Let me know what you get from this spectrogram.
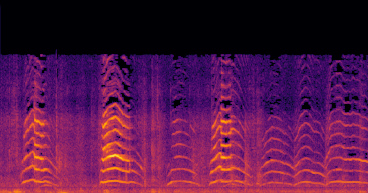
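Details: Morning food demand from rescued newborn kittens waiting for milk: piercing, bent meows, some long and wavering, several overlapping cries from more than one kitten, with soft rustling in the background.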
